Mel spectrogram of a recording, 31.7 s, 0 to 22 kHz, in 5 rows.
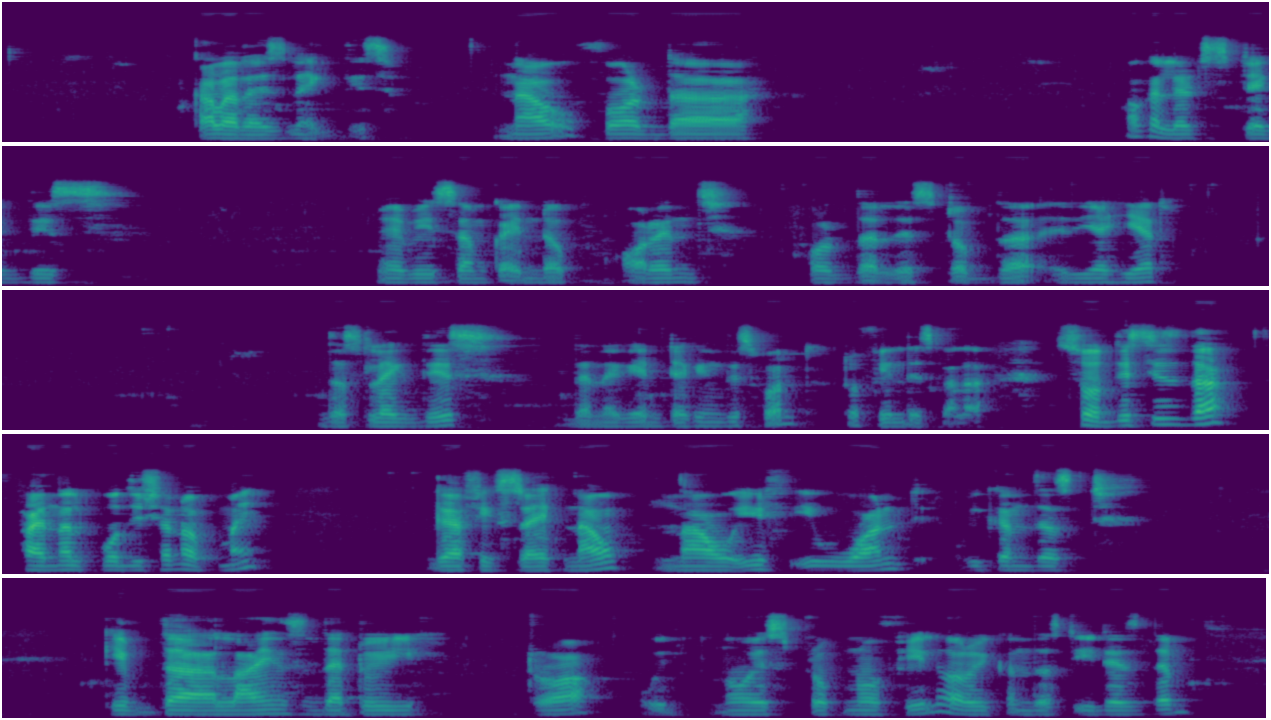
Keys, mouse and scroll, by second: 0.1-1.0 scroll up 1, 1.3 alt+scroll down 1, 8.7 click, 14.3-14.6 alt+scroll up 1, 15.8 click, 17.9 alt+scroll down 1, 19.7 v, 20.3-20.9 alt+scroll down 1, 20.9-26.0 drag, 26.1 Delete, 27.4-29.0 drag, 29.4 Delete, 30.1 click.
